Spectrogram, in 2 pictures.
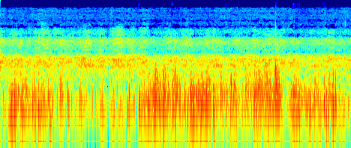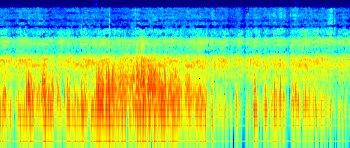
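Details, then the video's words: A snow goose flock during migration fills the air with steady, loud, overlapping honks and barks, a crowded chorus that barely varies in strength. "Snow Geese Migration"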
